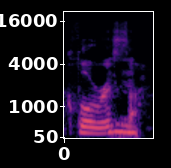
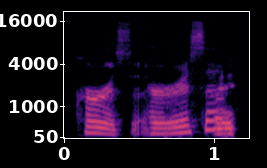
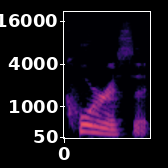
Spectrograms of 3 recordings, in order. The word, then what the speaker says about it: Corissa: it doesn't fit, but it's not Clarissa. Technically, the way my parents pronounce it, it sounds like there's a U. Corissa. It's Corissa.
